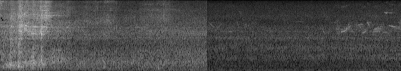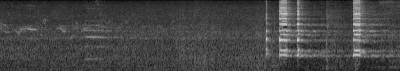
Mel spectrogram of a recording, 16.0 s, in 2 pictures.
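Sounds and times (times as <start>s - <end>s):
approaching train rumble: 0.0s - 16.0s
birds chirping: 6.3s - 16.0s.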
